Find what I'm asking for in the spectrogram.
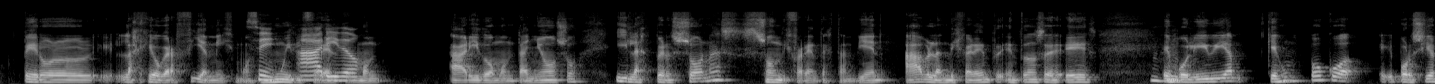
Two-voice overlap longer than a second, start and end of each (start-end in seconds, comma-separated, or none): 2.4-3.7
